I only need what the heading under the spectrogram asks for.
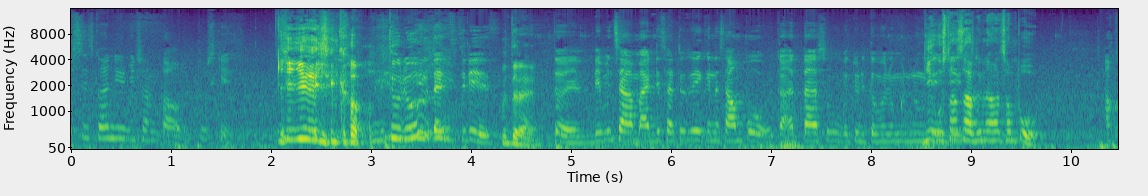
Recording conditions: background noise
